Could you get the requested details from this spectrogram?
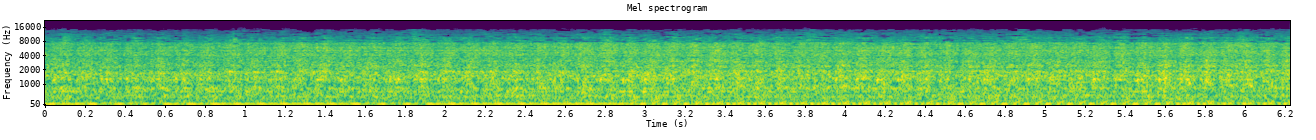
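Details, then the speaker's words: Honda CB-1 four-cylinder motorcycle during refurbishment, cold start: uneven, stumbling idle with ragged exhaust, starting on two cylinders before the third and fourth cut in; rough cold start misfire. "starts and runs um i didn't expect it not to start but i just wanted to see how it runs and you could hear it started on two cylinders then the third cylinder kicked in and then the fourth one"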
